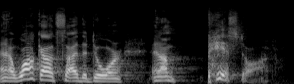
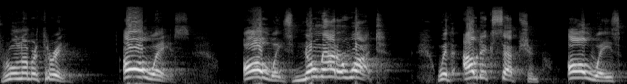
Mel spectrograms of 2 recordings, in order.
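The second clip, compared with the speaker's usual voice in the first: louder, higher, drawn-out insistence; emphatic rule; 5 semitones higher, 6 dB louder than usual. Retold or imitated. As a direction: hammer each always home. Instructor laying down the rule.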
